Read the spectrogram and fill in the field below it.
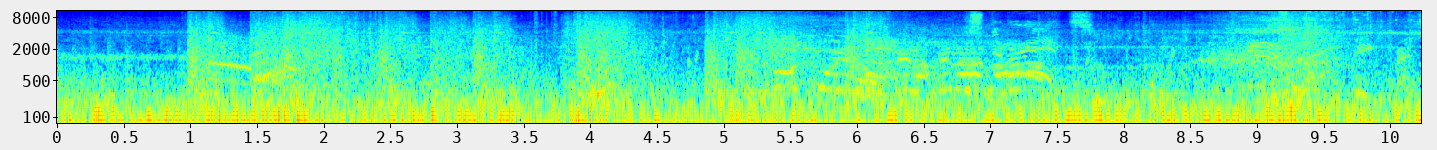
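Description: A shotgun fires loud blasts several times indoors.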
